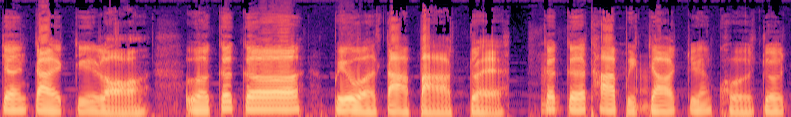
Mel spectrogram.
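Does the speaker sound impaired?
Yes: hearing impairment; congenitally deaf, hearing aid, attended Shuanglian elementary hearing resource class, mainstream schools, uses spoken and sign language; spoken clarity below typical speakers, spoken language learned with difficulty in childhood.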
